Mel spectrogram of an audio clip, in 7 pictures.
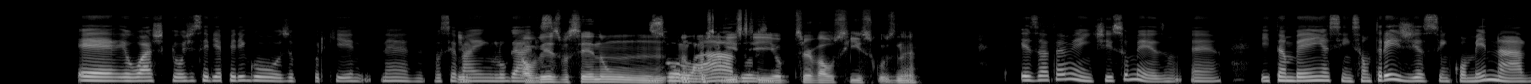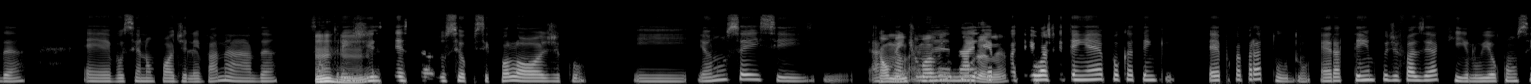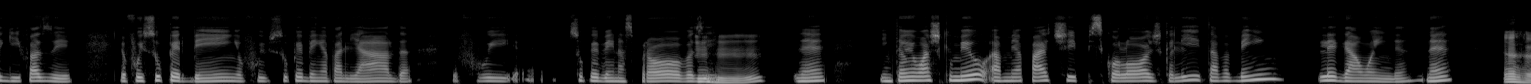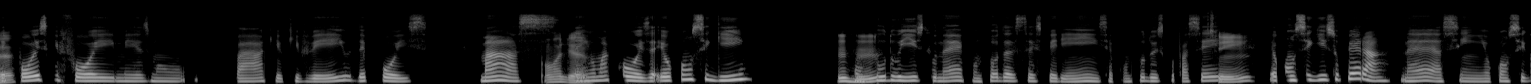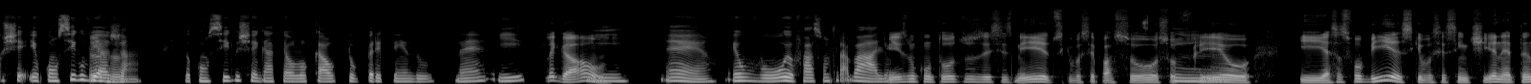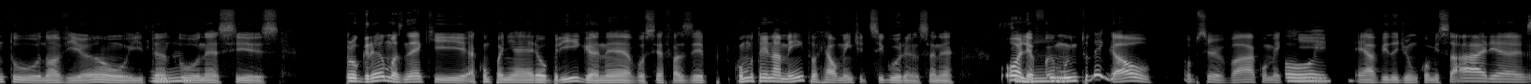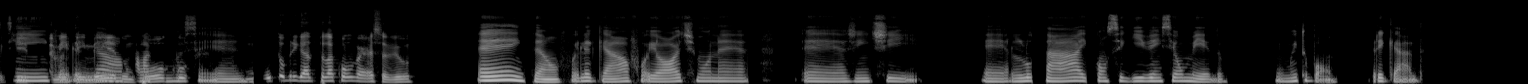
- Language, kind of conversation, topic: Portuguese, podcast, Quando foi a última vez em que você sentiu medo e conseguiu superá-lo?
- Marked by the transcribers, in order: tapping; other background noise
